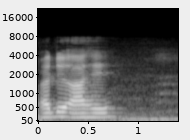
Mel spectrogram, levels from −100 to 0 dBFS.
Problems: none marked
